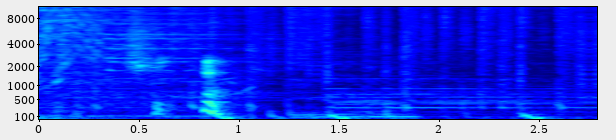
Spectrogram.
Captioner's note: laughs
